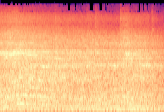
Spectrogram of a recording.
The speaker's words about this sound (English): Huge machines run back and forth on long stretches of track, grinding down rails and carrying new ones. Crews deep in the tunnels take huge saws to pieces of metal, and cranes drop other pieces on the ground.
